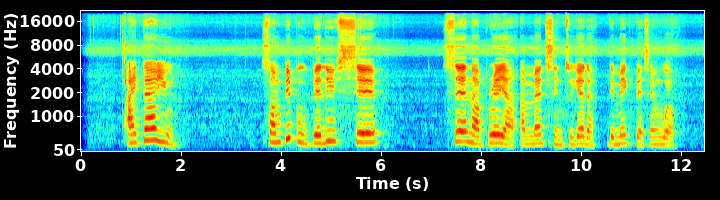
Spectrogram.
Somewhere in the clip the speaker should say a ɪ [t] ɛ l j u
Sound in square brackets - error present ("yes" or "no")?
no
